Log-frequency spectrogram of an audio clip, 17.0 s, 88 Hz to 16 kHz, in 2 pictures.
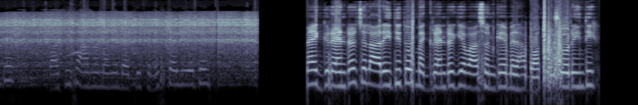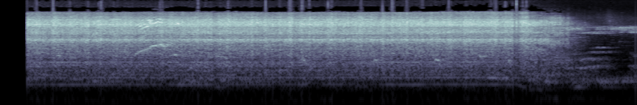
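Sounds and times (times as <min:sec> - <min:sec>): electric mixer grinder running: 0:00.0 - 0:03.5, 0:08.9 - 0:16.3.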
